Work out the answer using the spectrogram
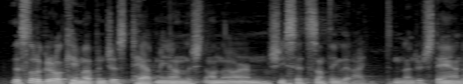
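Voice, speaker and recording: A man speaks in a plain, everyday voice with a fairly low pitch. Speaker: church member. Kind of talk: testimony.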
